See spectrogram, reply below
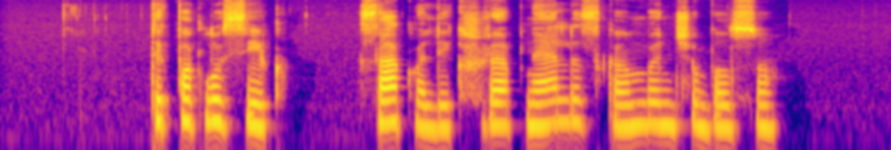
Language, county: Lithuanian, Klaipėda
